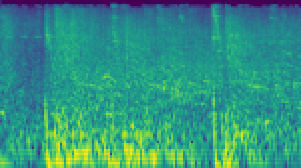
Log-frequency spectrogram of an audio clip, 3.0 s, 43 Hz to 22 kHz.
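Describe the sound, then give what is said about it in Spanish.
Two grenade explosions from the video game Gears of War 4. Two loud, sudden blasts come about a second and a half apart, each followed by a dense, crackling roar that keeps the sound thick and loud between and after them. “Lanzando granada no lo creo.”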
